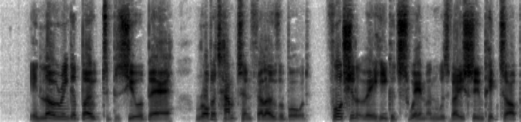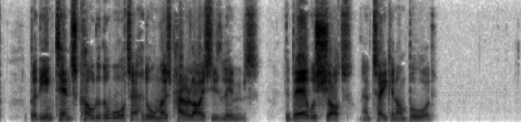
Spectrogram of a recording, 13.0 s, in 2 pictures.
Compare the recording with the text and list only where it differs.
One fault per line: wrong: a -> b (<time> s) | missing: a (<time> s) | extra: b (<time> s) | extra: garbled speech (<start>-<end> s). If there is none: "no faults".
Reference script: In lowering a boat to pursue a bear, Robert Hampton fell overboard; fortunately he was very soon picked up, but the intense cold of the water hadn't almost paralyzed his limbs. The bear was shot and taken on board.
extra: could swim and (4.8 s)
wrong: hadn't -> had (8.2 s)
